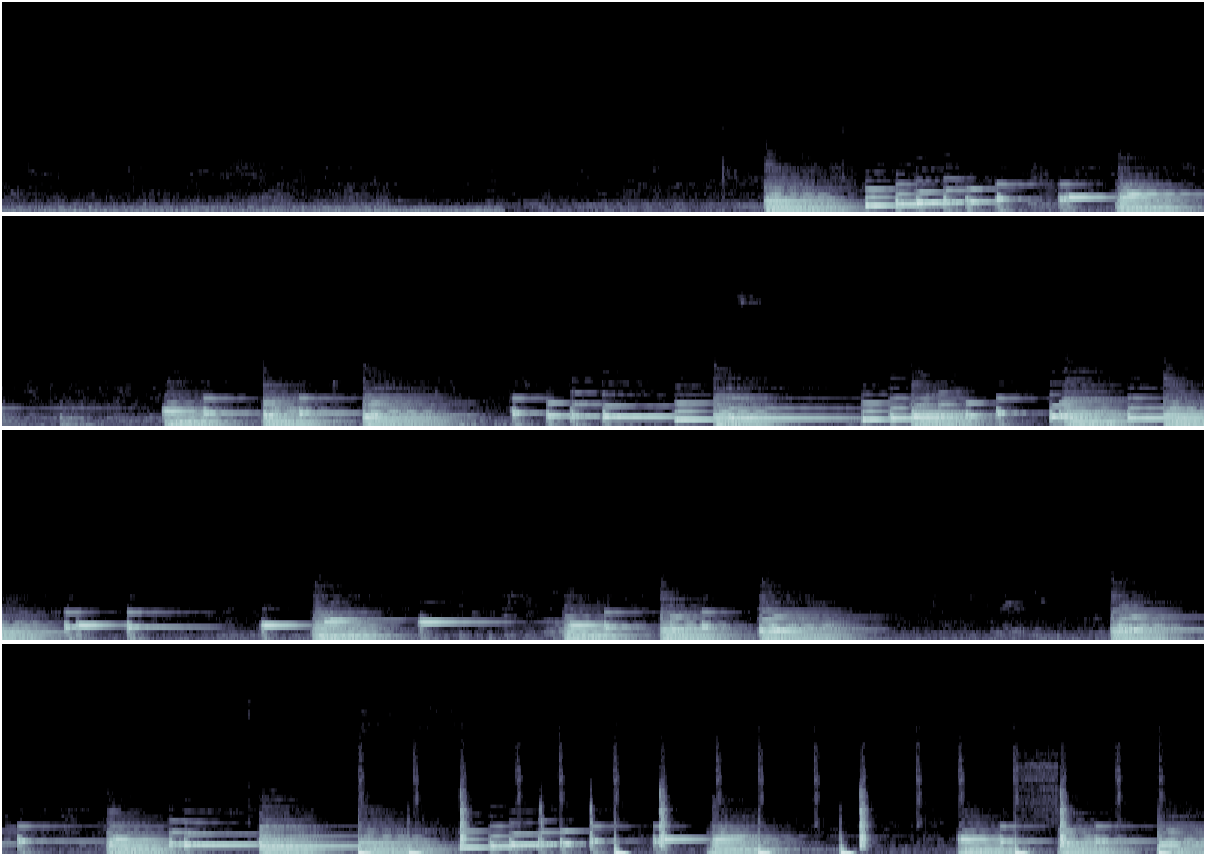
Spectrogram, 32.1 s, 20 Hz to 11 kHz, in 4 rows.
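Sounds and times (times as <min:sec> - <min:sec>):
piano music: 0:05.1 - 0:22.0, 0:23.4 - 0:32.0.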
